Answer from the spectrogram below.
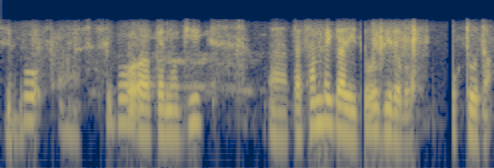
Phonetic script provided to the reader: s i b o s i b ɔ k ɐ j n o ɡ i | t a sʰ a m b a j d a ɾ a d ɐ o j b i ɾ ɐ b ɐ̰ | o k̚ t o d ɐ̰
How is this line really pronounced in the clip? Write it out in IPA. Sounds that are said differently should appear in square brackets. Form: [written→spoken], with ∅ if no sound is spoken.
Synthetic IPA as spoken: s i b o s i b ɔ k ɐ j n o ɡ i | t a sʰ a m b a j [d→ɡ] a ɾ [a→i] d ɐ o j b i ɾ ɐ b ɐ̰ | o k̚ t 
